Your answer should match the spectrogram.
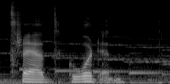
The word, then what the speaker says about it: trädgården: These are actually Scandinavian letters, specifically Swedish letters, and trädgården is actually pronounced trädgården.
